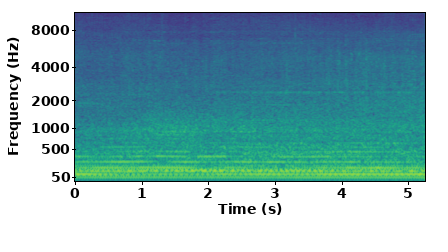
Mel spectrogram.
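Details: Gravely ZT60 HD zero-turn mower after swapping in a used Kawasaki 26 hp engine, plus new blades, oil and air filter check: steady even drone with a smooth low hum, no knocks or misses; running healthy.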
